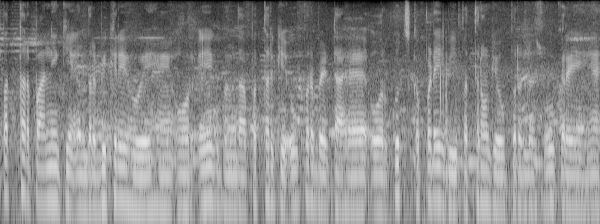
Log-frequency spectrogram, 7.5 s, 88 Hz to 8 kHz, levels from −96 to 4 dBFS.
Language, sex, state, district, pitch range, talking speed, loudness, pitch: Hindi, male, Rajasthan, Bikaner, 120-135 Hz, 205 wpm, -15 LUFS, 125 Hz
